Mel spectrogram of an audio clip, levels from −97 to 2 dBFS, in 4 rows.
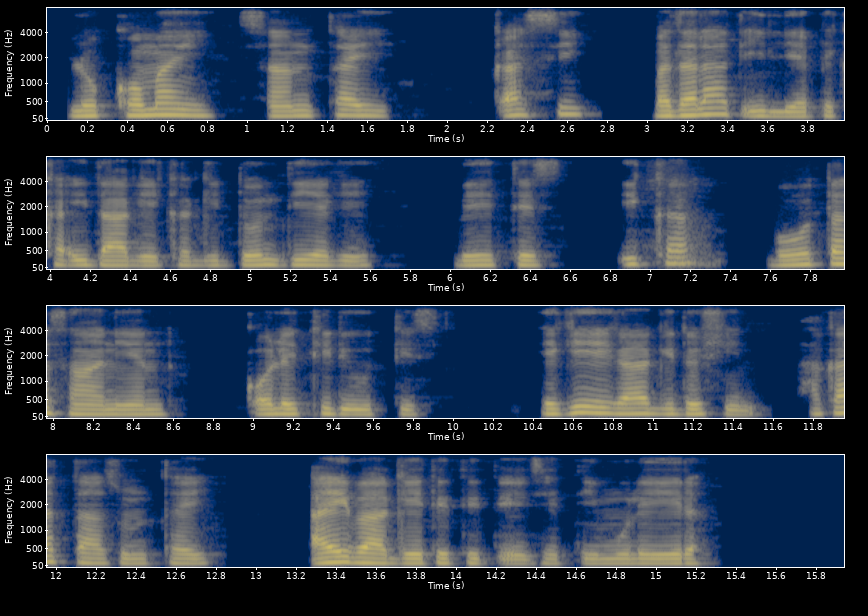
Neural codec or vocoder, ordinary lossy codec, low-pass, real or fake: none; Opus, 32 kbps; 7.2 kHz; real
